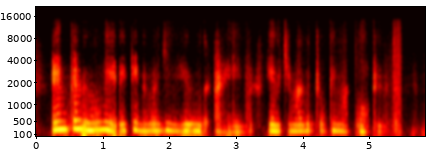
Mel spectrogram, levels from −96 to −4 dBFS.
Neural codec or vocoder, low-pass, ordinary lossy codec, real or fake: codec, 44.1 kHz, 0.9 kbps, DAC; 14.4 kHz; MP3, 64 kbps; fake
